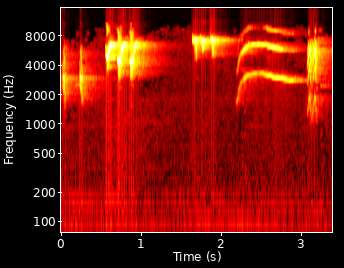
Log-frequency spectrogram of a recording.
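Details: Flowerpecker master song for caged-bird training: a few high chips, a buzzy warble, a short thin whistle, then a long sustained high whistle held for about a second.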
